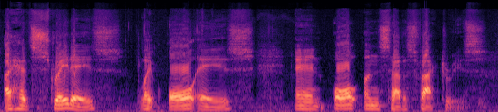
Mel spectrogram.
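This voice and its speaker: A man's voice: mid-range voice, takes it slowly, a little mellow. A middle-aged man from New York City talking casually as an interview guest, rambling with many fillers and restarts. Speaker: guest actor.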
